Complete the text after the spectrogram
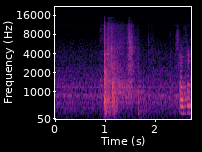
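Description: Metal utensils clatter against pans.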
